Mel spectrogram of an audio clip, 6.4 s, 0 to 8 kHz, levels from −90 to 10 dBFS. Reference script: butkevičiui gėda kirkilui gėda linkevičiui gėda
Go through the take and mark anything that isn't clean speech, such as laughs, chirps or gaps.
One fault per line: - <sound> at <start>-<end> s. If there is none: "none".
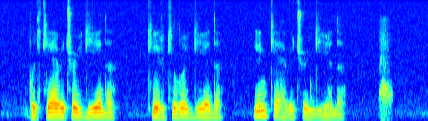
- whoosh at 5.7-5.9 s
